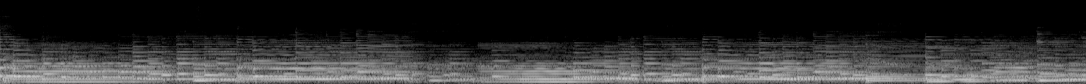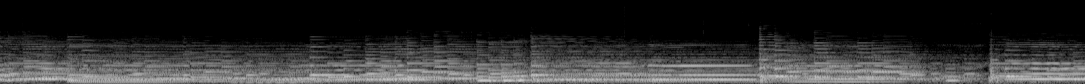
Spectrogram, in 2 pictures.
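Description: Piano-led jazz-inflected piece in a minor key, played without drums, with a low bass line under melodic lines.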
